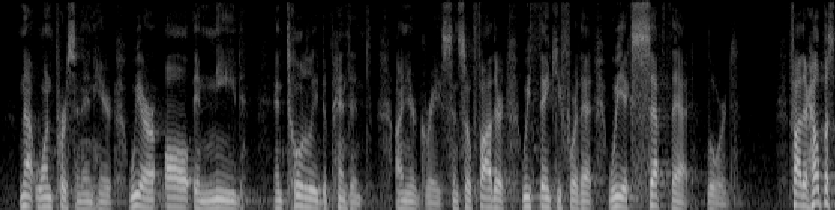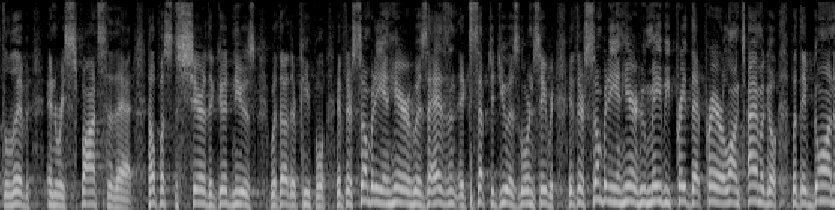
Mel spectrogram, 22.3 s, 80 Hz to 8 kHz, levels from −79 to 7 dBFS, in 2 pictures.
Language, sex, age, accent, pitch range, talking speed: English, male, 50-69, American, 115-165 Hz, 205 wpm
